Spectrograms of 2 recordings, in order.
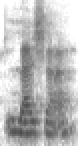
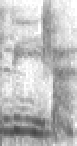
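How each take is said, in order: First: "leisure" with a short E; British pronunciation. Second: "leisure" with a long EE; American pronunciation. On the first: Teacher shows the English way, "leisure" rhyming with "pleasure". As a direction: say "leisure" as "LEZH-uh". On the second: British teacher imitates Americans, "leisure" as "lee-zhur". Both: Shown as a demonstration. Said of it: "lots of words like that".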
